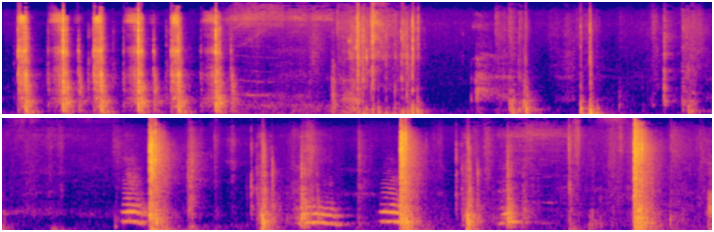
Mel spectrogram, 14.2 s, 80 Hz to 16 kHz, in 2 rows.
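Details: Nissan Note E11 tailgate lock actuator after repairing a broken tailgate harness wire with solder and heat shrink; quick run of sharp solid clunks then single thunks, actuator cycling cleanly and working properly.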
